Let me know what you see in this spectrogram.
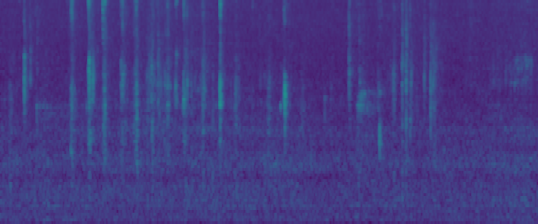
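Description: Quiet eating sounds: scattered soft clicks and smacks of someone chewing food, at irregular intervals.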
